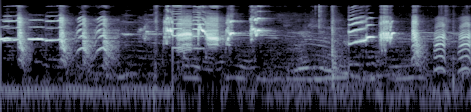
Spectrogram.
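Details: Lure song of a starling singing actively, meant to provoke other birds into calling: harsh squawks and buzzy notes mixed with bent whistles and a few low hums, loud and uneven.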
